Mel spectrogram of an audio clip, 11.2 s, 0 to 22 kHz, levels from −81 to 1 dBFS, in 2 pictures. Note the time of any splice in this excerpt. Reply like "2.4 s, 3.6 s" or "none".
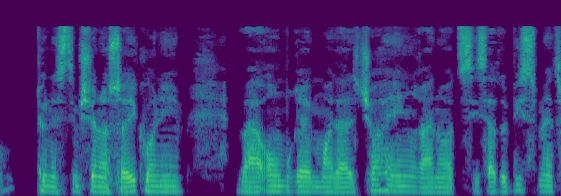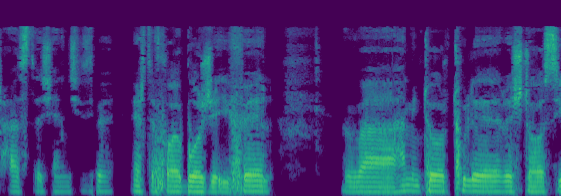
6.5 s, 6.8 s

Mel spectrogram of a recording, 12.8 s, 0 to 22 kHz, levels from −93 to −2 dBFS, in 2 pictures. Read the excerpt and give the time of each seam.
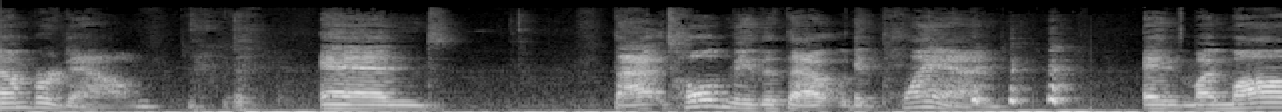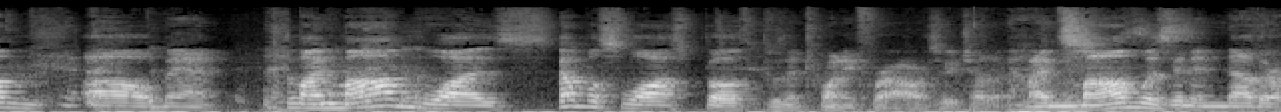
3.3 s, 4.3 s, 5.9 s, 7.8 s, 9.2 s, 10.2 s

